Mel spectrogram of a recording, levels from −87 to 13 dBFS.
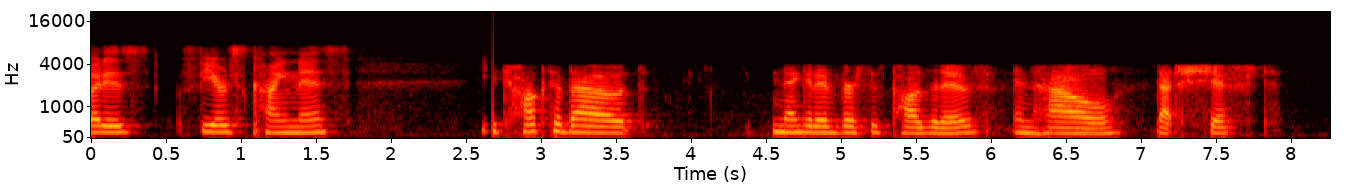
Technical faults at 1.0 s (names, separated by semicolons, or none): none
